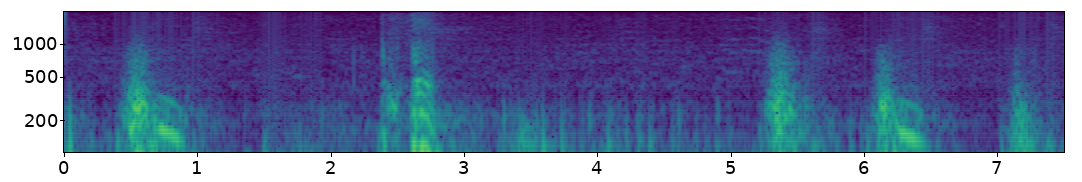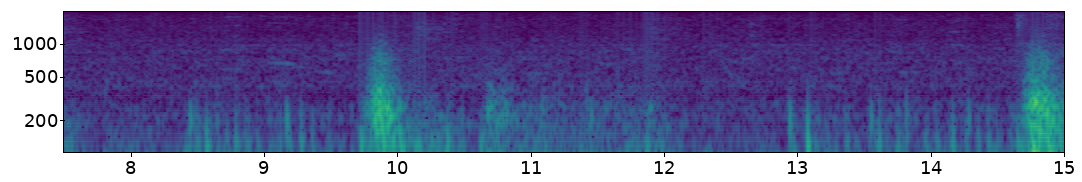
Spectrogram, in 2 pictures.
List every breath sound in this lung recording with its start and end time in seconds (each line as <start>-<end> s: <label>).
0.58-0.91 s: wheeze
5.23-5.92 s: inhalation
5.23-5.92 s: crackles
6.00-6.58 s: exhalation
6.18-6.50 s: wheeze
9.75-10.61 s: inhalation
9.75-10.61 s: crackles
10.66-12.20 s: exhalation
